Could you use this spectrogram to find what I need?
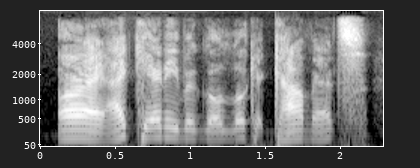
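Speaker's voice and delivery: holding back tears, voice tight; fighting real tears while talking; crying. Real, not acted. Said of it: "you're crying".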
